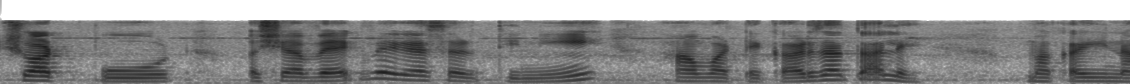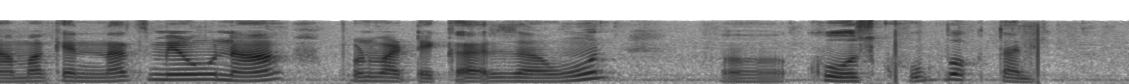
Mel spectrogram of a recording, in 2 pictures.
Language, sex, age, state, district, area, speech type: Goan Konkani, female, 30-45, Goa, Salcete, rural, spontaneous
